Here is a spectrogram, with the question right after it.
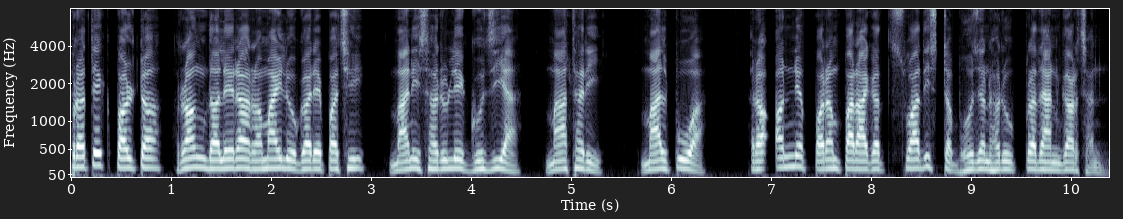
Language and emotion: Nepali, neutral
